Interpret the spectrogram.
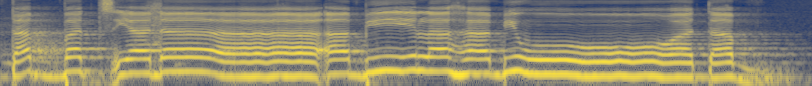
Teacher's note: ketika qalqalahnya ada tasdidnya, ketika berhenti berdijeda dulu baru mantul ya.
